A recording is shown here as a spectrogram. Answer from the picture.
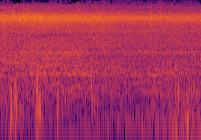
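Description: Ford Fusion sedan idling, a faint steady hum under a constant hiss, with a few light knocks.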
